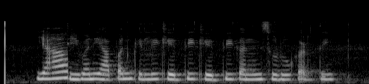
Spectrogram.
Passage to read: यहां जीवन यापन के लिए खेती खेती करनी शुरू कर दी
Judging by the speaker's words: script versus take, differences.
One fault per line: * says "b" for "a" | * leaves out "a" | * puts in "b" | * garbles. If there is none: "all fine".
all fine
